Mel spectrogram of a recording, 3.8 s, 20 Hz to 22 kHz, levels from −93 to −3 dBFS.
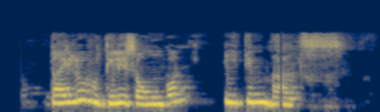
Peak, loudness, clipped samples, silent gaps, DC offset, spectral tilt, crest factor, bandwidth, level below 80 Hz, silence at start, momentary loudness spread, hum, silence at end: -2 dBFS; -15 LUFS; under 0.1%; 2.14-2.21 s; under 0.1%; -4.5 dB/octave; 14 dB; 7.8 kHz; -56 dBFS; 0.5 s; 10 LU; none; 0.4 s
